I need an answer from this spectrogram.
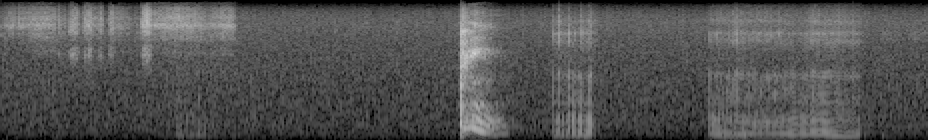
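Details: A male Boston Terrier asleep with his tongue out snores in rough, breathy bursts, with a squeaky snort and a person speaking at the end.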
